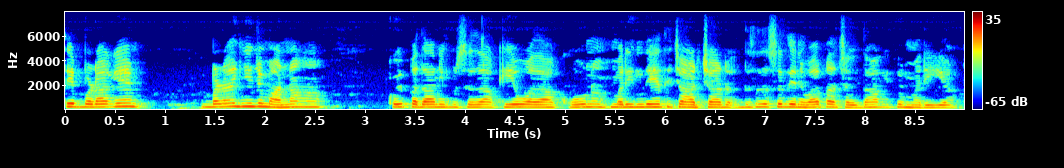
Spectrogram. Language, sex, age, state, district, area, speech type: Dogri, female, 45-60, Jammu and Kashmir, Samba, rural, spontaneous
